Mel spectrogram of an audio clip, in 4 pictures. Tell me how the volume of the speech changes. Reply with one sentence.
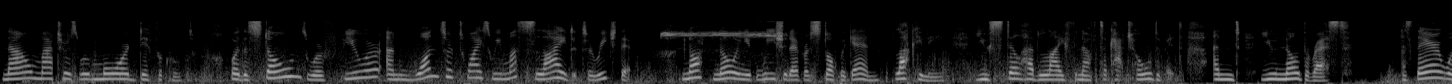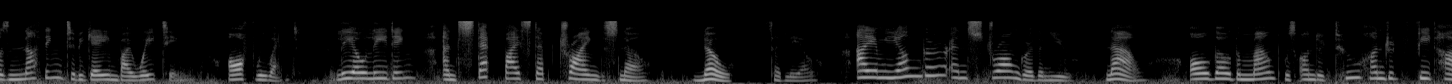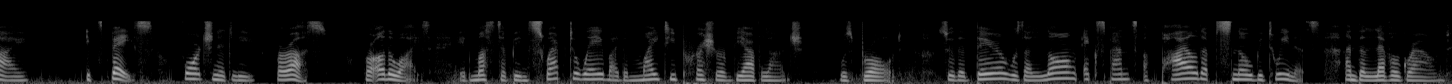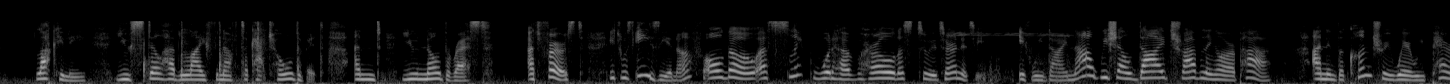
The volume of the speech stays about the same.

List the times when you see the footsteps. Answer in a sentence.
The footsteps can't be heard in this clip.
